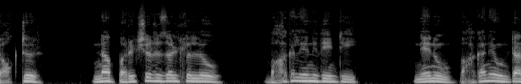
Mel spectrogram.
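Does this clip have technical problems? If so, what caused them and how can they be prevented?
Yes. Throughout the speech, heavy Bluetooth LC3 compression, likely the cause, leaves a breathy, grainy, noise-filled top end despite content reaching 20.2 kHz, consistent with about 32 kbps. Prevent it by raising the LE Audio bitrate or capturing over a wired path.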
